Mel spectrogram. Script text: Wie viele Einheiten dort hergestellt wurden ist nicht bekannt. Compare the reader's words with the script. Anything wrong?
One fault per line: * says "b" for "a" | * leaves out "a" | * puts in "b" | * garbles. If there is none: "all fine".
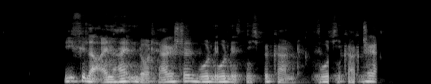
* puts in "wurden"
* garbles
